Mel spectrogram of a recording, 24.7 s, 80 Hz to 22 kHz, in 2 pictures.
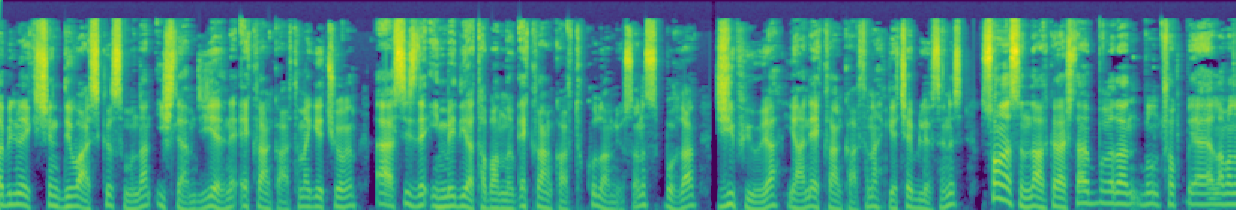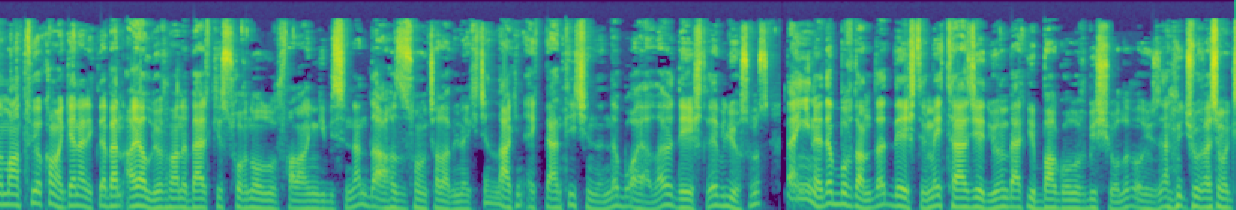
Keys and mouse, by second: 1.1-2.4 drag, 11.3-12.5 drag.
